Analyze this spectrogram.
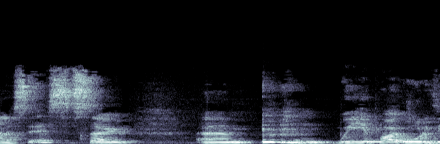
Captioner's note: clears throat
